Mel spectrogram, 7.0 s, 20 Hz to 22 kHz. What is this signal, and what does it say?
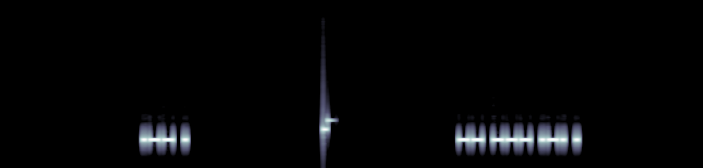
Morse code, heard as a keyed tone, about 34 wpm, 700 Hz. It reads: WE MORE
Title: Top 100 Words 35wpm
